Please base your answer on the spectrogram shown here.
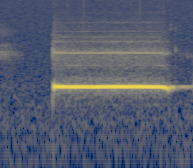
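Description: A single sustained ocarina E note, steady and clear, played alone after a brief silence and held for over a second before tapering off.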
